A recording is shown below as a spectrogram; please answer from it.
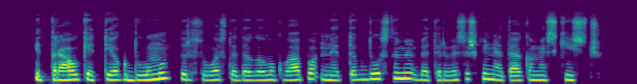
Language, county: Lithuanian, Šiauliai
